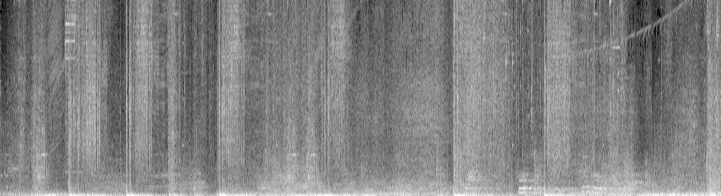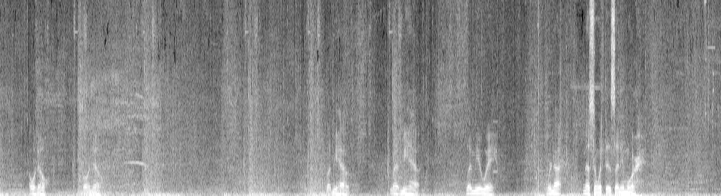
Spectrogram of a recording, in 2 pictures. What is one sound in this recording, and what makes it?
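Heavy guns fire in loud bursts.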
